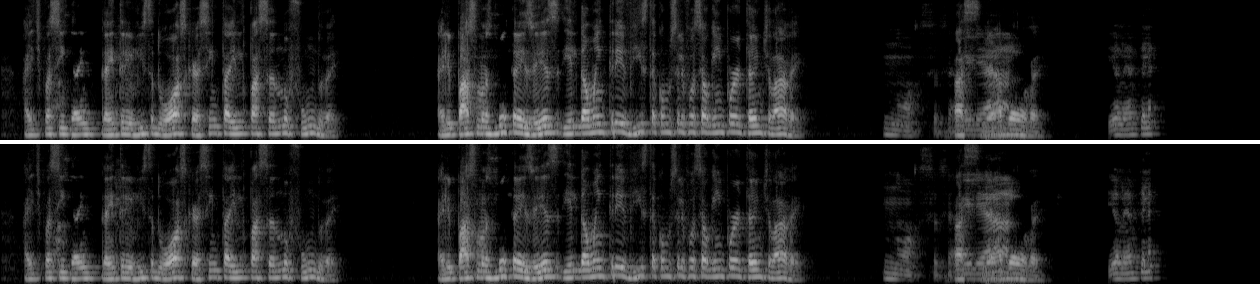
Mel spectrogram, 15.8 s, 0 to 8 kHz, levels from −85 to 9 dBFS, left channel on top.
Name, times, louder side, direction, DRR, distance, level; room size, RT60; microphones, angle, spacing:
voice 1, 0.3-4.2 5.5-10.0 11.9-13.0, left 2 dB, 20° left, 0.6 m, -29 dB
voice 2, 11.0-12.8 13.9-14.4, right 2 dB, 50° right, 2.0 m, -43 dB
11.0 x 7.0 x 4.9 m
head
